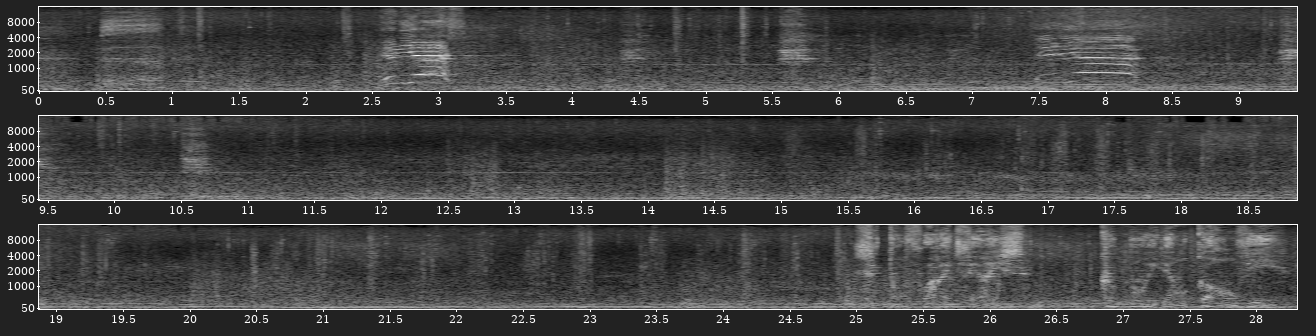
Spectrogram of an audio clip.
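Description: Wind howls steadily through a blizzard.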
